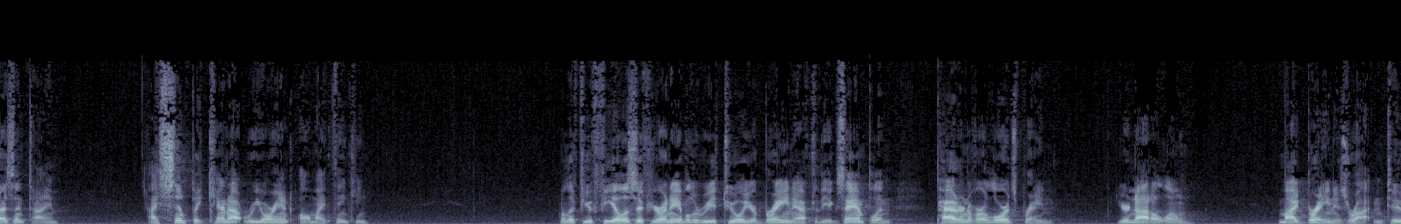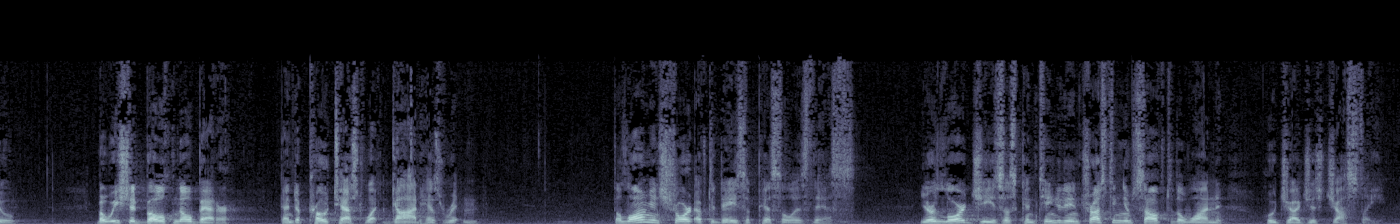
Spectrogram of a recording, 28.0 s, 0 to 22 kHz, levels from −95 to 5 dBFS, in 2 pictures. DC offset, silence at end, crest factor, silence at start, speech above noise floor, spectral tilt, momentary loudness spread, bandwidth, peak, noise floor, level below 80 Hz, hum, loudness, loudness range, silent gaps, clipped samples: under 0.1%; 0.3 s; 22 dB; 0 s; 33 dB; -4 dB/octave; 15 LU; 16.5 kHz; -4 dBFS; -58 dBFS; -58 dBFS; none; -25 LUFS; 5 LU; none; under 0.1%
